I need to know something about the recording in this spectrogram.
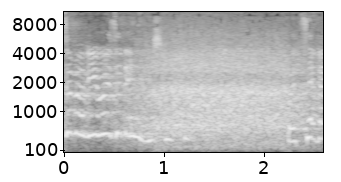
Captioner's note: audience laughing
